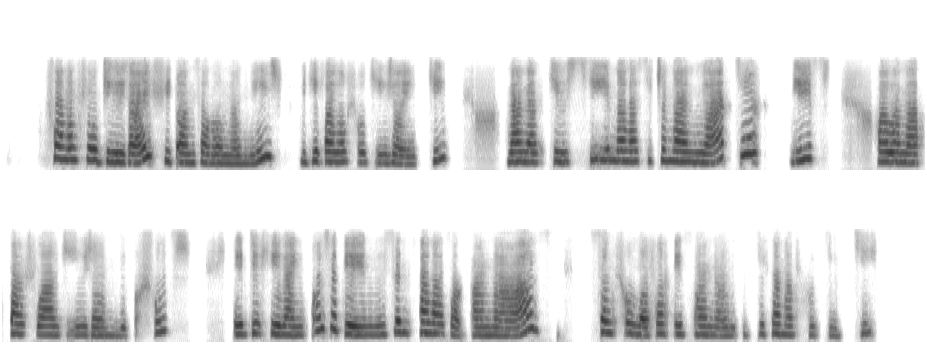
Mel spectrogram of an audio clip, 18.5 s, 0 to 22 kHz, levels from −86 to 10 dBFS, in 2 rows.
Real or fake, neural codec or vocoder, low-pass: fake; codec, 16 kHz, 0.5 kbps, FreqCodec, smaller model; 5.4 kHz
